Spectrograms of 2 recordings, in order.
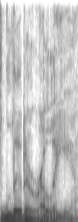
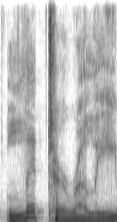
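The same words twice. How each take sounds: First: The middle consonant is a soft D sound. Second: The middle consonant is a clear T sound.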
